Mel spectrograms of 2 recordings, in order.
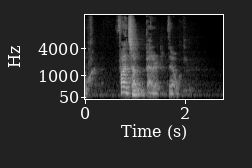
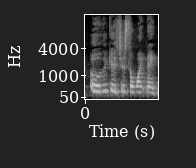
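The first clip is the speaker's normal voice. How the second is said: high, loud whiny mock voice; mocking critic; 13 semitones higher, 5 dB louder than usual. Host quoting his critics, mocking them in high voice. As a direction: imitate a sneering critic, pitched way up. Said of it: "you say, you know".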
